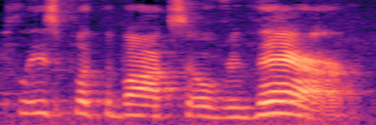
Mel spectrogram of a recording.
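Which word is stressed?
there. The stress is on the word there.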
